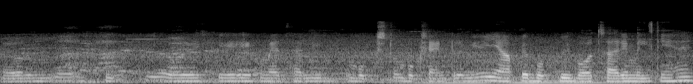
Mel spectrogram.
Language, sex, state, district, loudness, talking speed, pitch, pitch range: Hindi, male, Uttar Pradesh, Muzaffarnagar, -18 LUFS, 175 wpm, 150 Hz, 140-155 Hz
